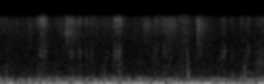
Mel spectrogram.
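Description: A pen scratches across paper while a diagram of someone pulling a sled is drawn, giving a steady, close, continuous scribbling with a few brief louder strokes and no talking.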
